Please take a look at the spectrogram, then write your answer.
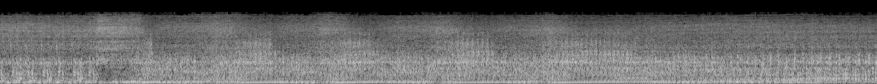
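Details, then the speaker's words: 1988 Chevrolet truck V8 running on all eight cylinders, revved up and down: deep uneven knocking under the exhaust note as revs rise; owner says rod and crank knock, probably spun bearings. "this thing definitely has some rod knock and crank knock so this engine is [ __ ] it'll run for a while but it's probably already spun the bearings"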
